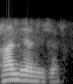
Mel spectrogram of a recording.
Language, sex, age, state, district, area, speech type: Punjabi, male, 45-60, Punjab, Patiala, urban, conversation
